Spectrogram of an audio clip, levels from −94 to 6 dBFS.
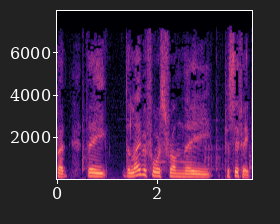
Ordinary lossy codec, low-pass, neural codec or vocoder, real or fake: MP3, 32 kbps; 7.2 kHz; none; real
